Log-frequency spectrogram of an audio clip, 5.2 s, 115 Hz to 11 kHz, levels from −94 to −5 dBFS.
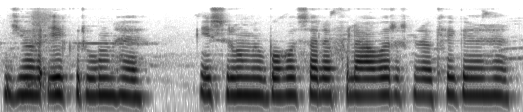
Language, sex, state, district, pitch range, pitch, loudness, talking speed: Hindi, female, Jharkhand, Palamu, 225-235 Hz, 230 Hz, -16 LUFS, 150 wpm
